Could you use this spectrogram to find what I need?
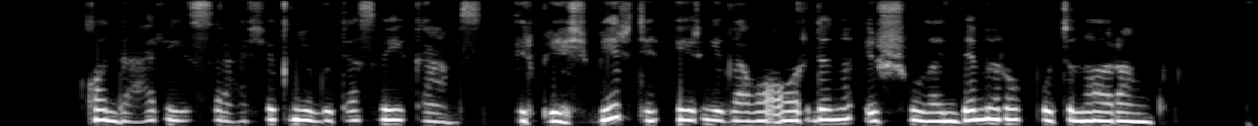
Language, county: Lithuanian, Utena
